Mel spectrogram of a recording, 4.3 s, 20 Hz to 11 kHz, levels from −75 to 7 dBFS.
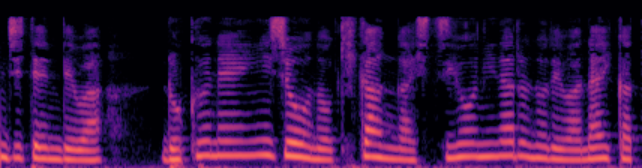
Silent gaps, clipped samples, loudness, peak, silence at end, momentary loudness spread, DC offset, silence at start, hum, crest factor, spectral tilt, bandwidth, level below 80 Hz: none; under 0.1%; -22 LUFS; -6 dBFS; 0.05 s; 5 LU; under 0.1%; 0 s; none; 16 dB; -5 dB/octave; 8 kHz; -40 dBFS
